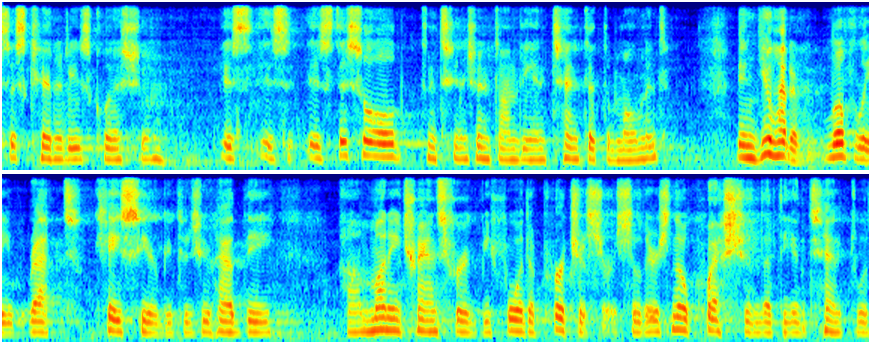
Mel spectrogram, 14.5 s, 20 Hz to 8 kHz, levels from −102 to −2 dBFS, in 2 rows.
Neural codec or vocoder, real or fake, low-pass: codec, 24 kHz, 6 kbps, HILCodec; fake; 7.2 kHz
